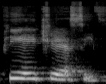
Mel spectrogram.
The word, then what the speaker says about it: phase: phase again phase okay this is p-h-a-s-e phase okay you mean a lot of people get confused between ph and f sounds so you got to be careful so silent letters i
